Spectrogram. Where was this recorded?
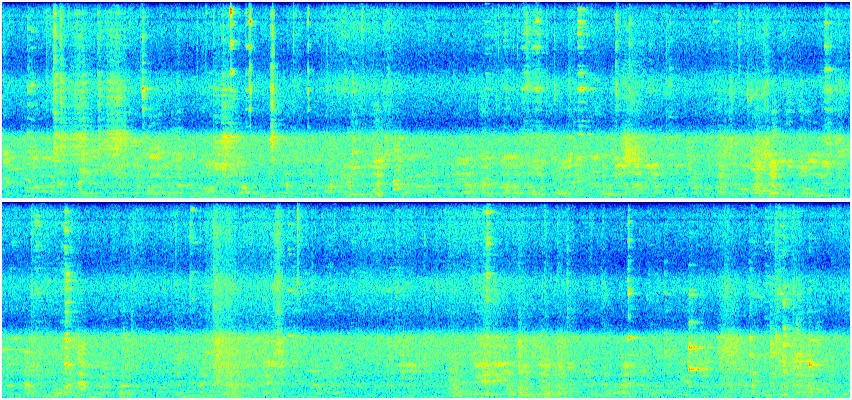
in a crowded indoor space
